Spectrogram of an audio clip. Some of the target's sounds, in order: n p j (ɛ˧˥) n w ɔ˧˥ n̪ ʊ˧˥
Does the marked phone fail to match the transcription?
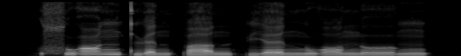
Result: no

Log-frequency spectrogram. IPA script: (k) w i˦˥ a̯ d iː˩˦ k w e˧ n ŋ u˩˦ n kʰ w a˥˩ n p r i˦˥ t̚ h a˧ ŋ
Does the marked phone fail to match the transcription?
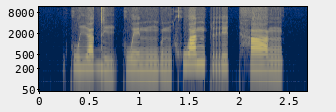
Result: no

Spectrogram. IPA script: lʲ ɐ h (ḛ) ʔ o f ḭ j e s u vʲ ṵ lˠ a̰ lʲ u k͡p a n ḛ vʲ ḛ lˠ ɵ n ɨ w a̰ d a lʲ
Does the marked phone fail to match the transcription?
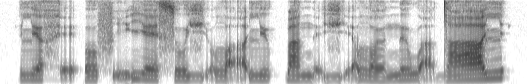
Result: no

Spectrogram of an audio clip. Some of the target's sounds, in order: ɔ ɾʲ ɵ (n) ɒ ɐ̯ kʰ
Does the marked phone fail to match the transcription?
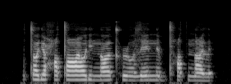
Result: no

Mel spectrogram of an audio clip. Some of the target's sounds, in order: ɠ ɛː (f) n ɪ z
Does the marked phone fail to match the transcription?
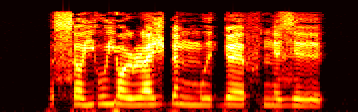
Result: no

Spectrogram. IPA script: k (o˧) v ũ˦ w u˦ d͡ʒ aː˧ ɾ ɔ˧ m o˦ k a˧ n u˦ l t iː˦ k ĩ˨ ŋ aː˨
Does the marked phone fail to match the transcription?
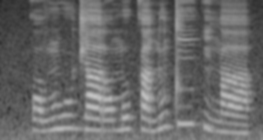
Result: yes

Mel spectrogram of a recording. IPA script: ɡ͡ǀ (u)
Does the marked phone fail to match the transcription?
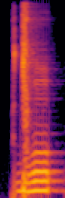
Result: yes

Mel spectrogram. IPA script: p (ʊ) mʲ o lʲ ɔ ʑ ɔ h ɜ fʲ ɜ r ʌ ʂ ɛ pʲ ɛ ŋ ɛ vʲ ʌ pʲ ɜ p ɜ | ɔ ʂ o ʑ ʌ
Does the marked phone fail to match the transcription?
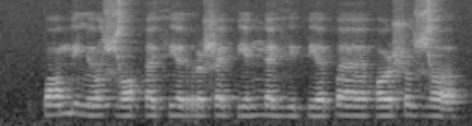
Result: yes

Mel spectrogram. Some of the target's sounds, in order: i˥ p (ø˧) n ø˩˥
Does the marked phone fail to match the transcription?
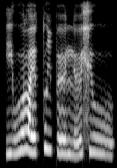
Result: no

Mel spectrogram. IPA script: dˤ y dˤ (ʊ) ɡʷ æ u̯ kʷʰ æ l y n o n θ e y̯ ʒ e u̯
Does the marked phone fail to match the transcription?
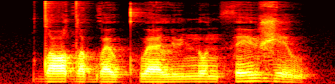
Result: yes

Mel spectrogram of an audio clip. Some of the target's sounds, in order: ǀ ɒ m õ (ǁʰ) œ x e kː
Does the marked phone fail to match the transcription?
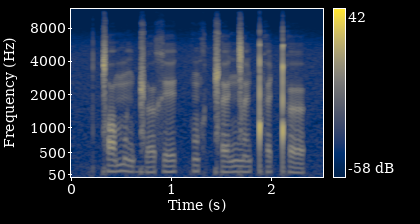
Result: yes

